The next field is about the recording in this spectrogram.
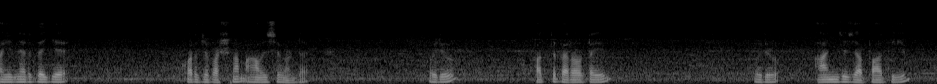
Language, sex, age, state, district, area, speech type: Malayalam, male, 45-60, Kerala, Thiruvananthapuram, rural, spontaneous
